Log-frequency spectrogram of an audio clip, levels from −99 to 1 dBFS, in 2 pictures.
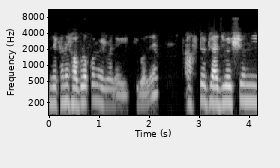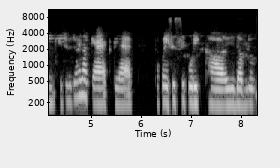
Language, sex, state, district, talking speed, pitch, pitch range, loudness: Bengali, female, West Bengal, Kolkata, 145 wpm, 200 Hz, 190-215 Hz, -21 LUFS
